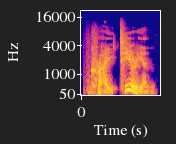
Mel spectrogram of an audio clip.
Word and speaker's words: criterion: Now, criteria is a plural noun, and in case you are wondering what the singular is, it's criterion, also pronounced with a nice I inside.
